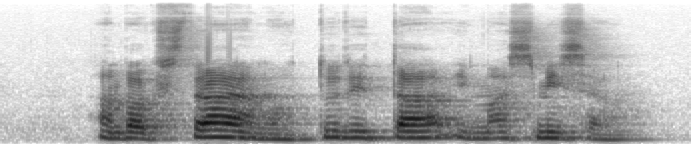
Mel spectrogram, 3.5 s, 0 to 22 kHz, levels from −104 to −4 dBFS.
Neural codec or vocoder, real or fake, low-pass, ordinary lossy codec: none; real; 19.8 kHz; none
